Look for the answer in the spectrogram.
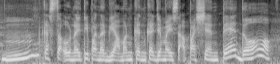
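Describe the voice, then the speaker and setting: A woman's voice: fairly low pitch, very animated, unhurried, over loud music. A woman with a Filipino accent acting as a playful hospital nurse in a radio drama. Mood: teasing. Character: Nurse Ellie, playful, teasing female hospital nurse.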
